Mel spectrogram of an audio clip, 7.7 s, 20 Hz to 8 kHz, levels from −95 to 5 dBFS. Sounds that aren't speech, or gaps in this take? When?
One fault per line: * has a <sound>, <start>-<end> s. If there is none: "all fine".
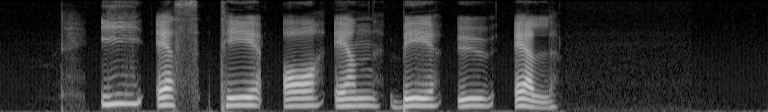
all fine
